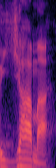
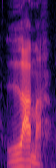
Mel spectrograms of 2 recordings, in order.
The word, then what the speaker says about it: Llama: I pronounce that name is it llama Or Yama as in Spanish he said Lama Okay so llama as the inventor says okay and um we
